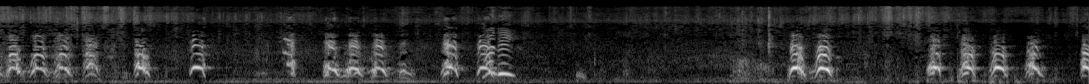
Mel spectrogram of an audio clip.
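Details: Playful dogs romping in a big yard let out rapid bursts of yappy barks, some rising into brief yelps, in two lively clusters split by a calmer stretch with a faint low hum.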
